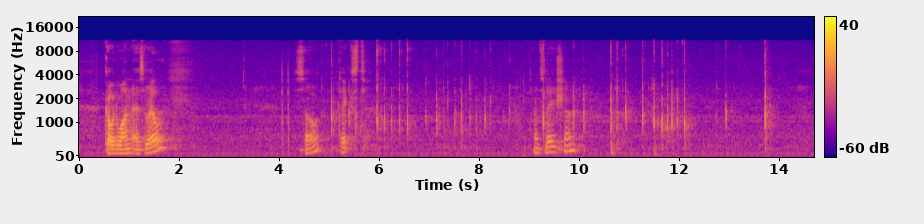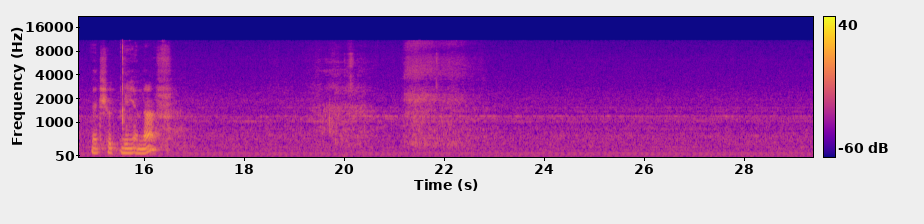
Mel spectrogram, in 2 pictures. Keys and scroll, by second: 4.3-8.1 typing, 8.7 alt+5, 9.3 alt+Right, 9.8-12.9 typing, 13.2 alt+shift+6.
